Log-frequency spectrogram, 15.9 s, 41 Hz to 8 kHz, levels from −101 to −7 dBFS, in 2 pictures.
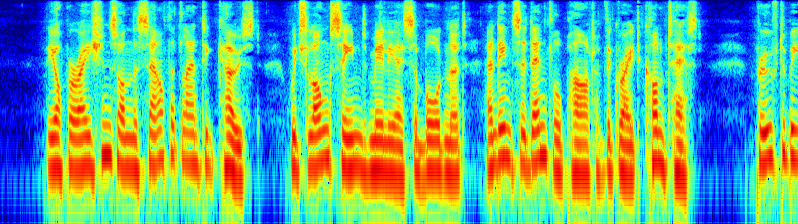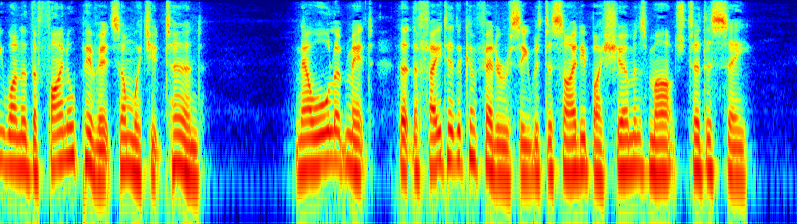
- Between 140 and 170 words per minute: No, average, 185 wpm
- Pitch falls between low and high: Yes, medium, 150 Hz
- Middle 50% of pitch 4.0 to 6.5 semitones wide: No, average, 3.4 semitones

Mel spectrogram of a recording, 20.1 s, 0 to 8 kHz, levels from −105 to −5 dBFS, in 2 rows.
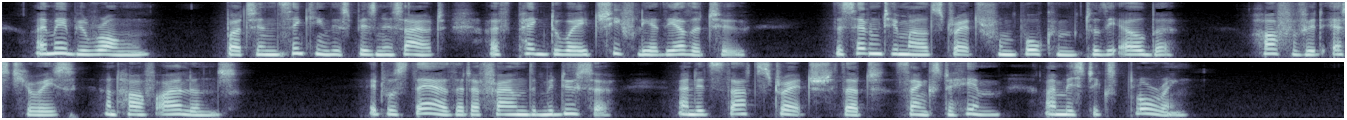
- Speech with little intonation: Yes, narrow, 2.0 semitones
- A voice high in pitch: Yes, high, 210 Hz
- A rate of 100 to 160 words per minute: Yes, average, 155 wpm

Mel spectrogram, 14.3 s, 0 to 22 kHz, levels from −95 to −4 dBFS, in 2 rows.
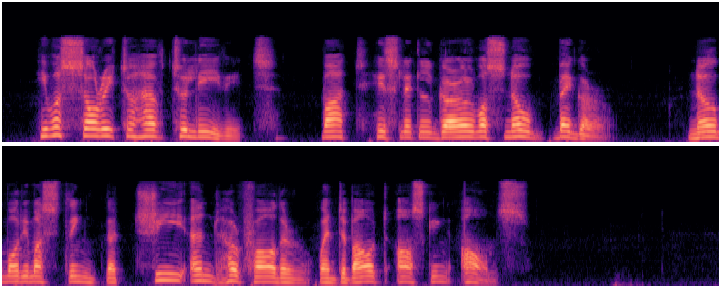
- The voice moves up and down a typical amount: Yes, average, 4.3 semitones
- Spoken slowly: Yes, slow, 115 wpm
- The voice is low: No, medium, 150 Hz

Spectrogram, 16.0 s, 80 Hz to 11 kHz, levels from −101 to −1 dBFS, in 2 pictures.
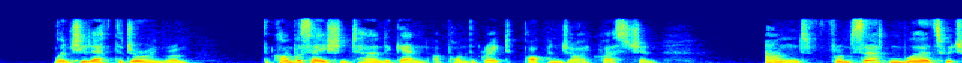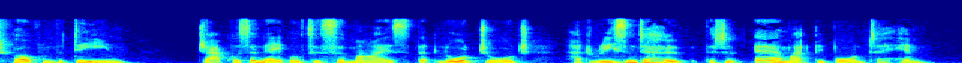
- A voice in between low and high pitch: Yes, medium, 155 Hz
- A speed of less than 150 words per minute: No, average, 165 wpm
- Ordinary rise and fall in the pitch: No, wide, 6.2 semitones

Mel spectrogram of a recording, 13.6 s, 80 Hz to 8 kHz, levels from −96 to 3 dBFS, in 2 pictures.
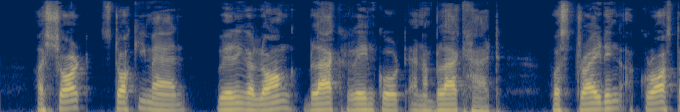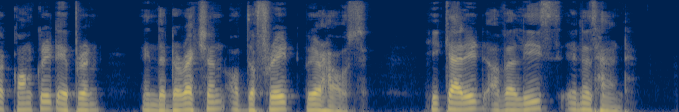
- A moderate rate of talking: Yes, average, 145 wpm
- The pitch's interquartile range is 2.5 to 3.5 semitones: Yes, average, 2.9 semitones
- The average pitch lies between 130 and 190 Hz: No, low, 120 Hz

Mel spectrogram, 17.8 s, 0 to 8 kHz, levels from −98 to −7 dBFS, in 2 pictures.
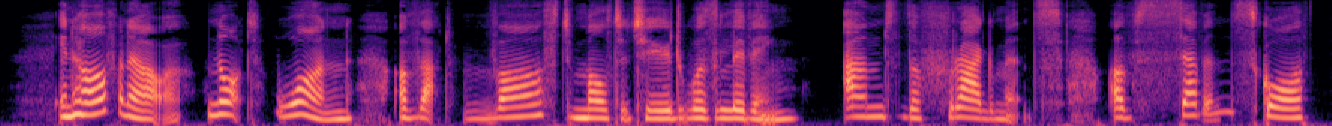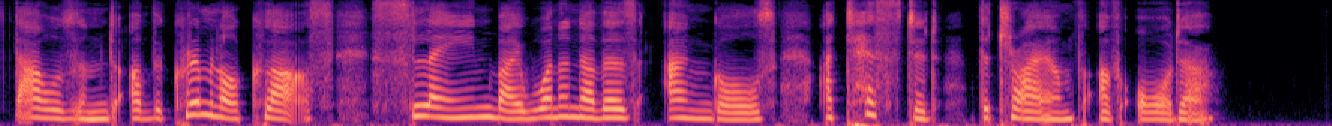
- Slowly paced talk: Yes, slow, 110 wpm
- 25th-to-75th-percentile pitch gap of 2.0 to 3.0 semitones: No, average, 3.7 semitones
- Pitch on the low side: No, high, 210 Hz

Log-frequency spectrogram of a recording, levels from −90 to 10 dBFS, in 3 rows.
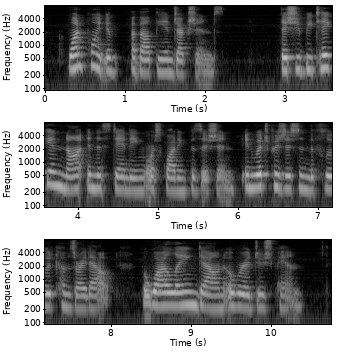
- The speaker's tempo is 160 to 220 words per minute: Yes, average, 180 wpm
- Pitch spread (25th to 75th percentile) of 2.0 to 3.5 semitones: Yes, average, 2.8 semitones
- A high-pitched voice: Yes, high, 245 Hz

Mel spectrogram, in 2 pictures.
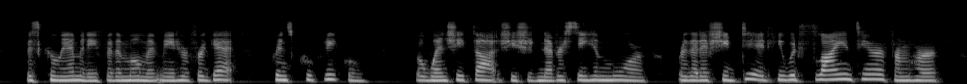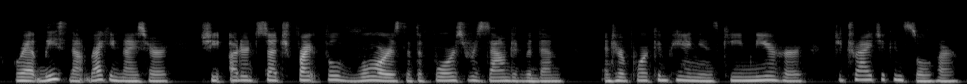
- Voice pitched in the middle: Yes, medium, 180 Hz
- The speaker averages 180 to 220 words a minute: Yes, average, 190 wpm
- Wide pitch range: No, average, 3.0 semitones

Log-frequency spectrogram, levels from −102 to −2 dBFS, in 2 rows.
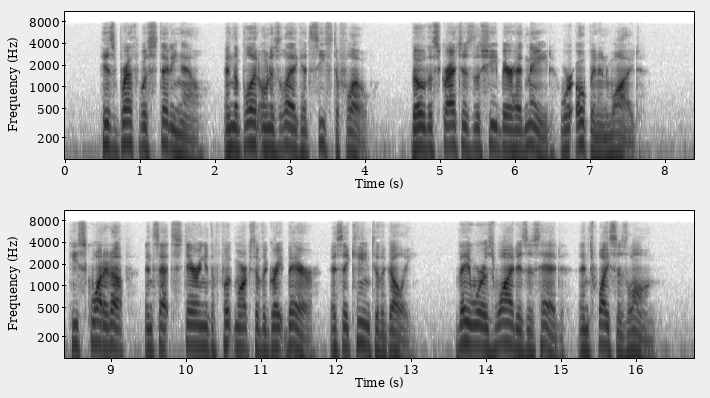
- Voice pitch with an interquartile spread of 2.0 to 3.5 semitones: No, average, 4.2 semitones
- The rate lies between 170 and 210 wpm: Yes, fast, 205 wpm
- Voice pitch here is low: Yes, low, 130 Hz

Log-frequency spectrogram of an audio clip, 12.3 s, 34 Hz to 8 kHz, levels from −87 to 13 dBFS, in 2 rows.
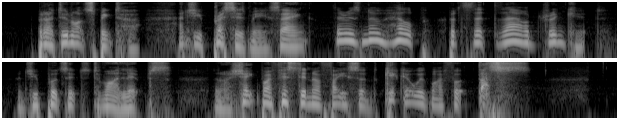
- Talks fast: Yes, fast, 210 wpm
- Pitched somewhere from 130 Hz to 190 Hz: Yes, low, 135 Hz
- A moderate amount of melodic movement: No, wide, 7.6 semitones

